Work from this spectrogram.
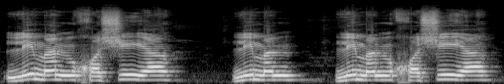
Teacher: خا حروف حلقی کے 6 حروف میں سے ایک حرف ہے، تو یہاں پر بھی اظہار کا قاعدہ ہوگا۔ اس نون کی وائس کو جلد پڑھنا ہے، ظاہر کر کے پڑھنا ہے، اس میں غنہ نہیں کرنا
